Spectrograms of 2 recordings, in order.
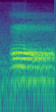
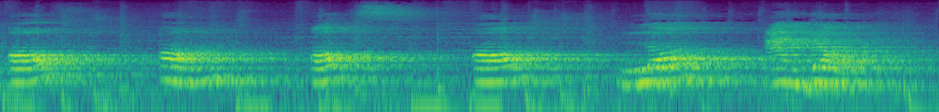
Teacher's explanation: Letter O should be pronounced as A from the throat. The sound should come from the throat and your mouth should be wide open.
